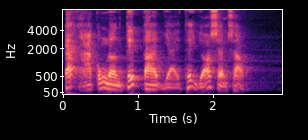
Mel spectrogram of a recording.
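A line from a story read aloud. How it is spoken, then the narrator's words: Cold male voice. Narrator (Vietnamese): Giọng của chàng lạnh lùng nói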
